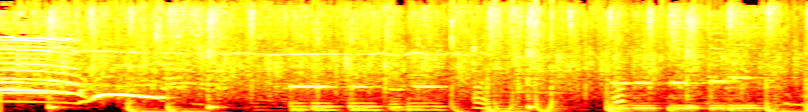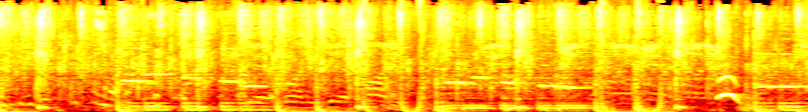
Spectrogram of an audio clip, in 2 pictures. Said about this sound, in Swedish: Mina damer och herrar, en varm applåd för Elsa Billgren.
